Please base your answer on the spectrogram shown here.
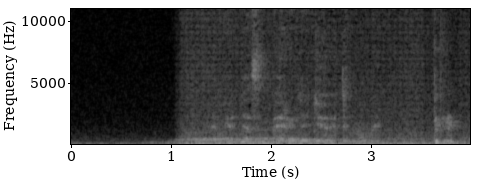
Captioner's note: chokes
